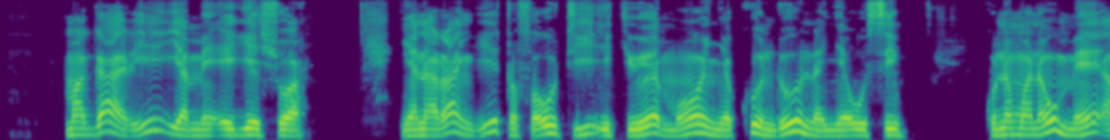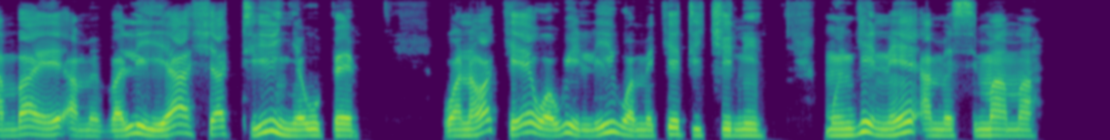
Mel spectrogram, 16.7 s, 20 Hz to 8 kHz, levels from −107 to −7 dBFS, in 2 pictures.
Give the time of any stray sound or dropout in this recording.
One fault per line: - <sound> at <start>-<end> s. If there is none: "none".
none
